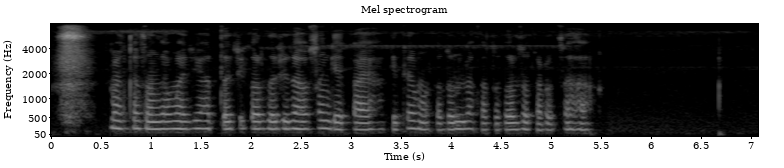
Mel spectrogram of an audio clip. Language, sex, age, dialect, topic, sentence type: Marathi, female, 41-45, Southern Konkan, banking, question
